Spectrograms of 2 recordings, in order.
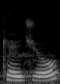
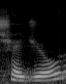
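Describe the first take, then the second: First: It is said with an American pronunciation. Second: It is said with a British pronunciation. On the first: "while in American English it becomes" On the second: "In British English, it is typically pronounced"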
